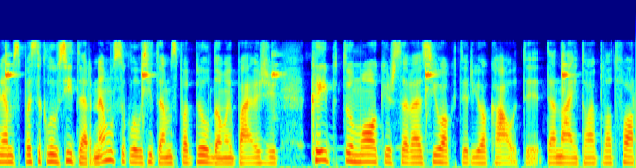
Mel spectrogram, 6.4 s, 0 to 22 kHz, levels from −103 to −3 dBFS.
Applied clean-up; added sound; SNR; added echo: none; Chink, clink; 10 dB; none.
